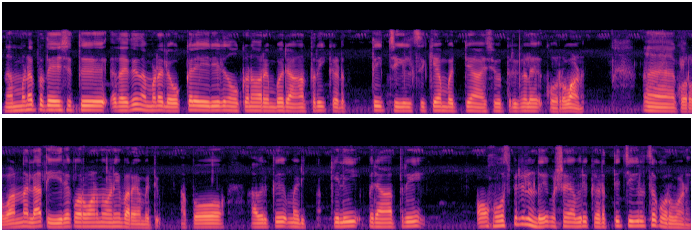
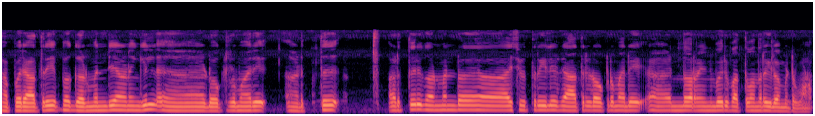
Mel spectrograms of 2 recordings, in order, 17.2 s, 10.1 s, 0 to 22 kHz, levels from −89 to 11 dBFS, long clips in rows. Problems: none marked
